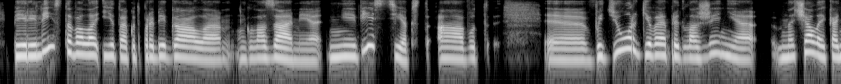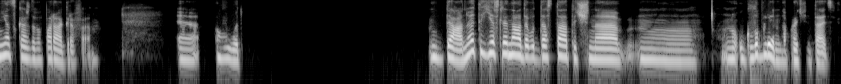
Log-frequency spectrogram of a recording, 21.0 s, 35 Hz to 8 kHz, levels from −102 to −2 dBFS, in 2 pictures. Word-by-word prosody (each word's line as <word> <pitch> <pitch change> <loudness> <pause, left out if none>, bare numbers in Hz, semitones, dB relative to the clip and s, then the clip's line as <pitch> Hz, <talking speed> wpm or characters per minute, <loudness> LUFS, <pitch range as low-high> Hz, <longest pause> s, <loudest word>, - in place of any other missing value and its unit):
перелистывала 235 - +4
и, 220 0 -1
так 195 -2 -1
вот, 200 - -6
пробегала, 190 -5 +2
м, - - -17
глазами 180 -4 0
не 210 +1 0
весь 395 - +1
текст, 180 - -3
а 185 -1 +1
вот, 185 +2 -7 0.8
э, 170 -1 -2
выдергивая 230 - +1
предложение, 195 -1 -1 0.2
начало 210 +6 +2
и 195 - -2
конец 215 +3 0
каждого 180 -4 -5
параграфа. 155 -5 -5 1.1
Э, - - -4 0.4
вот. 180 -5 -5 2.4
Да, 190 -4 +2
но 245 +9 +2
это 285 -2 -1
если 250 0 +2
надо, 225 -4 +4
вот, 195 -2 -4
достаточно, 185 -4 +2 0.3
м, 155 -4 -7 0.3
ну, 180 -3 -4
углублённо 185 -4 +1
прочитать. 150 -6 -3
195 Hz, 95 wpm, -22 LUFS, 170-220 Hz, 2.4 s, перелистывала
